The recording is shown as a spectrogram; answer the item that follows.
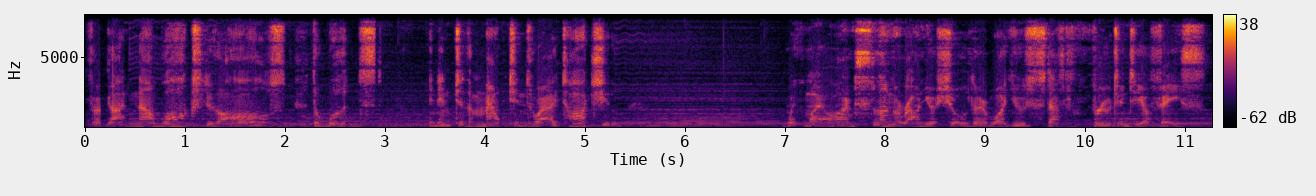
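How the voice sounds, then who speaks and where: A man's voice: low-pitched, sing-song. Man playing an emphatic, exasperated spiritual master. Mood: impassioned pleading. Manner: emphatic, preaching, pausing between phrases. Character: loving but exasperated male spiritual master, admonishing a king. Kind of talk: dramatic fantasy audiobook dialogue. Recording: music behind the voice.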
